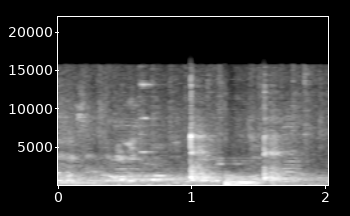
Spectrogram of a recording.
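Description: A man strikes a large drum once.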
